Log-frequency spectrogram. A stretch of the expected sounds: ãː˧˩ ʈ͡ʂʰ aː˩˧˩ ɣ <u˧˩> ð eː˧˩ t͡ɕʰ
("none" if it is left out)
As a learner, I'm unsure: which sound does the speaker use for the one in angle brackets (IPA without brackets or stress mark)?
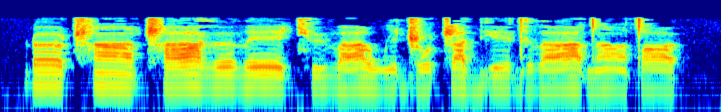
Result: ø˧˩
